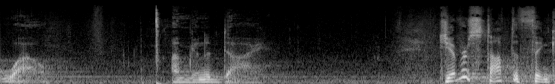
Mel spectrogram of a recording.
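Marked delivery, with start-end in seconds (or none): 0.0-2.6 hushed realization. Retold or imitated. Realizing death on the gurney.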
